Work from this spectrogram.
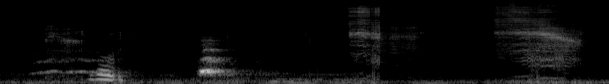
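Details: Young male kitten, found that morning near a junction and tied up before going to a new home for adoption, crying: two short wavering meows about a second apart, then rustling and handling noises.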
